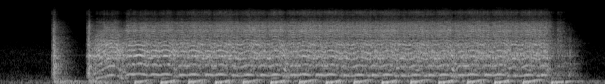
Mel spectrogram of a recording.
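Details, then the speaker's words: Datsun 720 King Cab 4x4, unknown year and engine, sitting about 20 years, weak battery, throttle jammed open, compression tester in cylinder 1 exhaust side: starter spins fast and evenly at about 214 per minute, reading zero compression. "It's making weird compression-ish sounds, but giving me a 0 on the compressionometer."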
